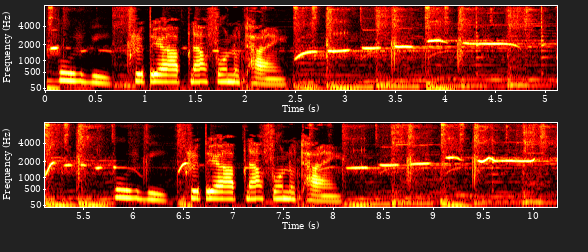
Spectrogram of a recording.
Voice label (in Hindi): कृपया अपना फ़ोन उठाइये ringtone music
